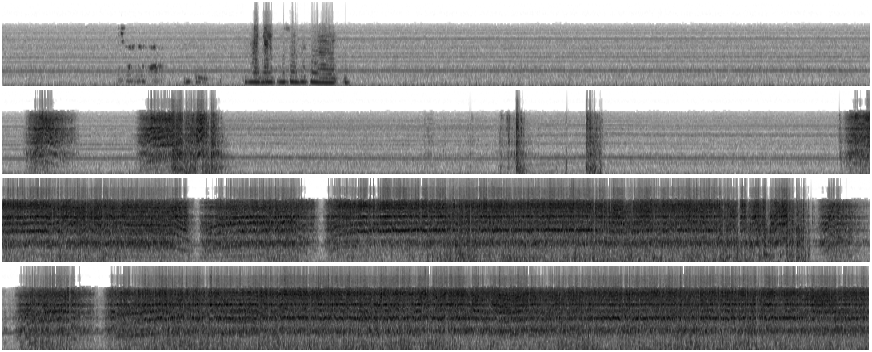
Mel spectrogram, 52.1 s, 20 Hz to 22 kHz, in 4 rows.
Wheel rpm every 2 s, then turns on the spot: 0, 0, 0, 0, 0, 0, 20, 70, 20, 0, 0, 0, 20, 200, 160, 160, 230, 230, 170, 80, 140, 220, 230, 230, 230, 230.
none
